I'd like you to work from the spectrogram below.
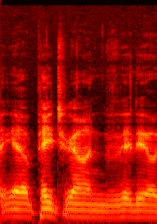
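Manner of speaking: ordinary talk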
